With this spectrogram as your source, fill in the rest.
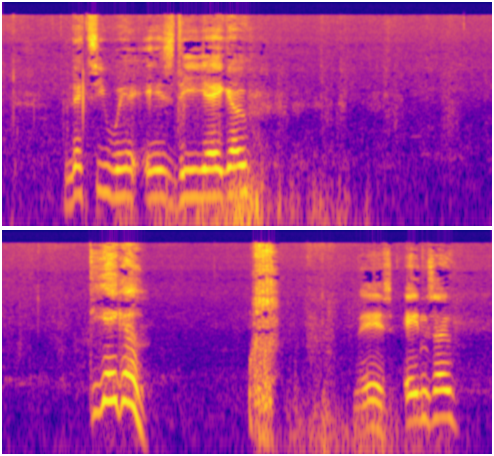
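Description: A dog barks and yelps loudly close by.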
